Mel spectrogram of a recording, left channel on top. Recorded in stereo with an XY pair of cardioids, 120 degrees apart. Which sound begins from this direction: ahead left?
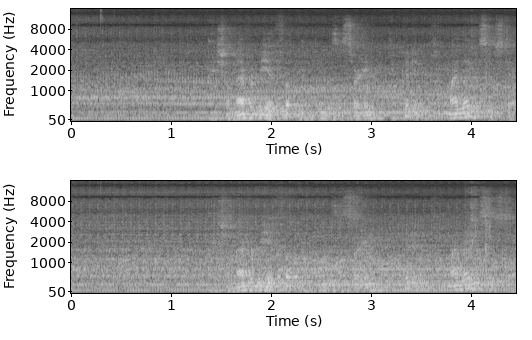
A man speaking, at 1.4 s.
